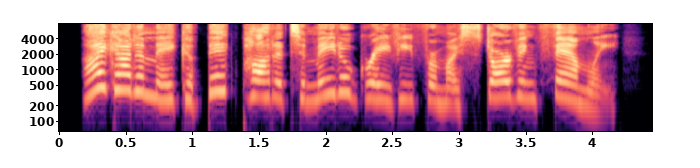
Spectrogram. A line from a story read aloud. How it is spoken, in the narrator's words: Bella yelled over the infant's wailing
